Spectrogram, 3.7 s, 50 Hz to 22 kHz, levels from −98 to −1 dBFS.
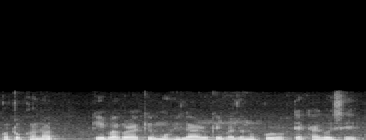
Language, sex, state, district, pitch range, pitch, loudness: Assamese, male, Assam, Sonitpur, 115-130 Hz, 120 Hz, -16 LUFS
